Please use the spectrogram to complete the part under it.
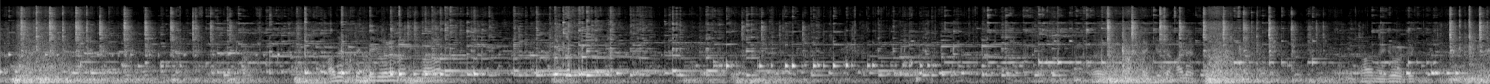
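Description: Hooves shuffle and clatter on hard ground as goats crowd together.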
